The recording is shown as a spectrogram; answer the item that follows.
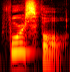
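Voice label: "forceful", English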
